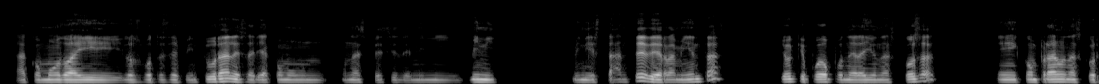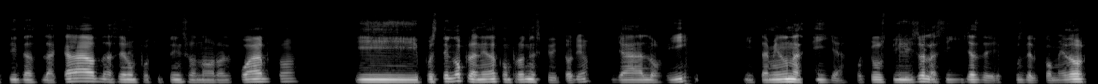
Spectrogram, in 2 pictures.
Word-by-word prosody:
acomodo 105 +1 +1
ahí 105 -1 +2
los 105 0 -6
botes 110 0 -7
de 105 -2 -5
pintura, 120 +6 +2
les 115 -3 +2
haría 105 0 -4
como 110 0 -5
un 105 -2 -8
una 105 0 -6
especie 105 0 -14
de 100 -1 -15
mini 105 -2 -10
mini 110 -2 +3 0.7
mini 105 0 -4
estante 110 +8 0
de 120 - +5
herramientas. 110 - -1 0.5
Yo 125 +1 +1
que 120 - -4
puedo 115 -1 +3
poner 110 -1 -1
ahí 105 0 0
unas 105 0 -5
cosas. 120 +2 -1 0.6
Eh, 110 -1 -1
comprar 115 +1 +2
unas 115 -1 +1
cortinas 110 -1 -5
blackout, 135 +6 +3
hacer 115 0 -2
un 110 0 +1
poquito 110 +1 -16
insonoro 105 -2 -7
al 100 0 -14
cuarto, 130 +3 -1 0.6
y, 110 -1 +6
pues, 115 +2 -5
tengo 145 +3 +1
planeado 120 -2 +2
comprar 115 -1 -4
un 120 - +7
escritorio, 110 +3 -9 0.2
ya 105 0 -5
lo 105 -1 -5
vi, 115 +5 -2 0.5
y 105 - -15
también 110 +3 +2
una 125 -2 +10
silla, 100 -4 -8
porque 115 - -11
utilizo 110 +3 0
las 115 -3 0
sillas 110 0 -3
de, 100 -2 -10
pues, 110 - -13
del 100 -2 -7
comedor, 110 +5 +3
110 Hz, 160 wpm, -26 LUFS, 105-115 Hz, 0.7 s, una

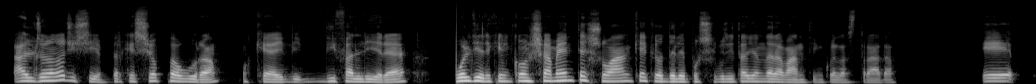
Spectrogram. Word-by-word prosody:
Al 155 +2 +2
giorno 170 +3 +3
d'oggi 185 -2 0
sì, 125 -7 -5
perché 135 +6 -8
se 160 - -2
ho 160 - 0
paura, 130 -6 +1 0.2
okay, 120 -3 -2
di 120 +2 -10
di 140 +3 -3
fallire, 125 -2 +1 0.5
vuol 165 +2 +7
dire 160 -3 +5
che 150 +2 -1
inconsciamente, 165 +5 +3
so 150 -3 -1
anche 155 +4 +1
che 150 - -6
ho 140 - +4
delle 130 0 +2
possibilità 125 +2 -5
di 135 - +1
andare 130 -2 0
avanti 105 -2 -3
in 105 - -15
quella 105 -1 -8
strada. 100 -1 -10 0.9
E, 150 +1 -1
135 Hz, 170 wpm, -23 LUFS, 120-155 Hz, 0.9 s, vuol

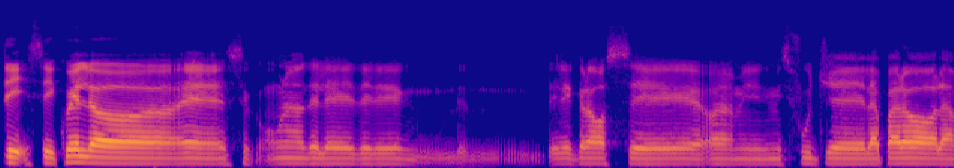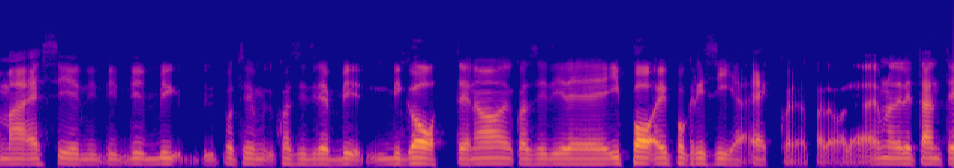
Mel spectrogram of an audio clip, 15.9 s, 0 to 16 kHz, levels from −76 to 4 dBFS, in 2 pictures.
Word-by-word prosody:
Sì, 130 - +4
sì, 125 -2 -1
quello, 120 -4 +7
ehm, 115 -1 +2
s 100 +1 -14
una 115 0 -5
delle 115 -1 -1
delle 110 0 -4
mhmm, 100 -1 -15
d - - -19
delle 110 +1 -7
grosse, 110 -1 -1
ora 105 -1 -4
mi 105 0 -8
mi 110 0 -8
sfugge 110 0 -2
la 110 0 +1
parola, 115 -2 +4
ma 110 0 -1
è 110 - -1
sì, 110 +1 -6 0.2
di 105 -1 -11
di 115 +1 -6
di - - -16
quoti 110 -2 -7
quasi 105 -1 -8
direbbe 105 +1 -3
bi 105 - -12
bigotte, 110 0 +2
no? 115 +1 0
È 110 - -5
quasi 105 0 -5
dire 105 0 -2
ipo 120 +2 +5
ipocrisia, 115 -3 -4
ecco 100 -2 -6
è - - -6
la - - -13
parola - - -8
è - - -4
una 115 0 -3
delle 115 0 0
tante 115 -1 0
110 Hz, 160 wpm, -23 LUFS, 110-115 Hz, 0.2 s, quello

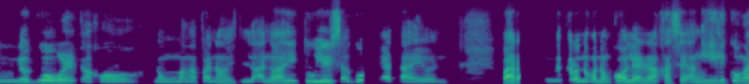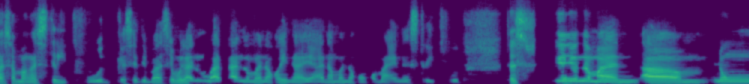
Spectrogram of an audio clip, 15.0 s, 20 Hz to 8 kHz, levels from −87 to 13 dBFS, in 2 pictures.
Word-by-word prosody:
nagwo-work 140 -2 +2
ako, 120 -1 -4 0.2
nung 125 -1 -8
mga 120 -1 -5
panahon 120 0 -4 0.2
la - - -2
ano 165 +2 -1
nga 175 - +2
'yon 175 -1 -5
2 155 -1 -2
years 150 0 +2
ago 430 0 -1 0.2
yata 115 -3 -1
'yon. 110 0 -9 0.5
Parang 145 0 +6 0.2
nagkaroon 145 +1 -2
ako 150 - 0
ng 140 -1 -1
cholera 135 -2 +3
kasi 135 -1 -1
ang 155 - -3
hilig 195 0 -2
ko 180 - +1
nga 155 - +2
sa 160 - -2
mga 140 0 -3
street 130 -3 +1
food 115 -4 -9
kasi - - -5
di - - -9
ba, 115 -1 -1
simula 120 -1 -1
nung 115 - -13
bata 115 0 +2
naman 115 0 -6
ako 115 +1 -5
hinahayaan 110 -2 -5
naman 110 0 -8
akong 115 0 -10
kumain 105 -1 -8
ng 105 +1 -7
street 325 -5 -4
food. 385 -1 -15 0.5
Tapos - - +4 0.2
ngayon 170 - +5
naman, 145 -5 +5 0.3
um, 130 0 +7 0.3
nung 160 -1 0
130 Hz, 190 wpm, -25 LUFS, 115-150 Hz, 0.5 s, um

